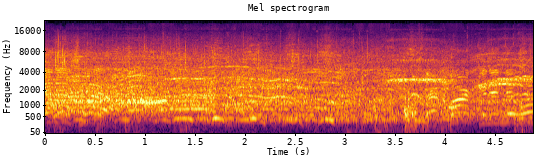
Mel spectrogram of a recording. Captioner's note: audience barks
